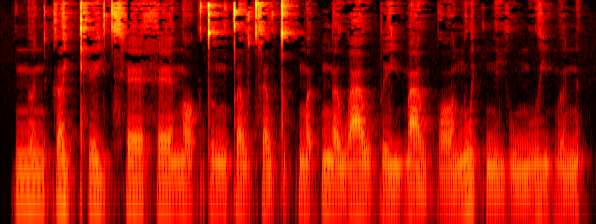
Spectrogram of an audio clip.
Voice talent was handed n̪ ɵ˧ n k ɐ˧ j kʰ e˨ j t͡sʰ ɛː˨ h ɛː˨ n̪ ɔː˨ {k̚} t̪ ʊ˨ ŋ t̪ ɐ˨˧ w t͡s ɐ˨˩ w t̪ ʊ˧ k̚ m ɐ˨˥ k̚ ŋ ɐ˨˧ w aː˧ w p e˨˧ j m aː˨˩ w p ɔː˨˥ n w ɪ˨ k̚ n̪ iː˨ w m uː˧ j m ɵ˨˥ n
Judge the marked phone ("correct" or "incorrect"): correct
